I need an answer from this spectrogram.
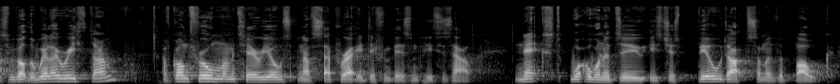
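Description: While his hands keep weaving, a very low-voiced man in his thirties chats his way through a craft tutorial. He's getting over a cold, which makes him sound croaky. A camera set across the table records him in an old stone-walled room.

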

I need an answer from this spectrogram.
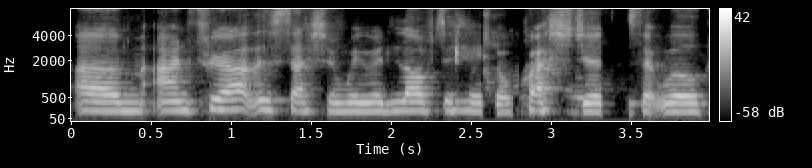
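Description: A woman's voice: mid-range voice, flat delivery, moderate pace. Encouraging woman hosting an online workshop. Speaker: workshop host. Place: living room at home. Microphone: laptop webcam on a video call.

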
